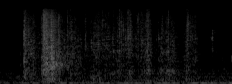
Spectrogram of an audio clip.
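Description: A thin plastic bag crinkling faintly as it is handled, a fine crackling with many small clicks.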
